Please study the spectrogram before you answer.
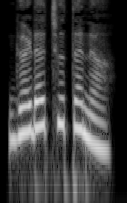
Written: ಗಡಚುತನ

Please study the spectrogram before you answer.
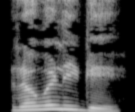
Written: ರವಳಿಗೆ

